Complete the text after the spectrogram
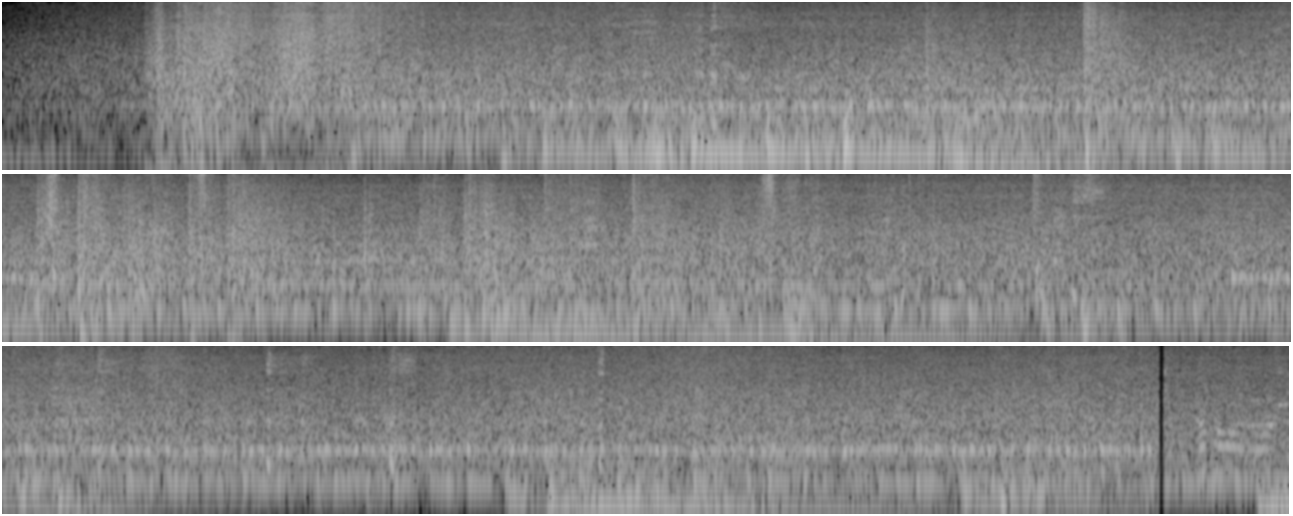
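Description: A river rushes and churns steadily.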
